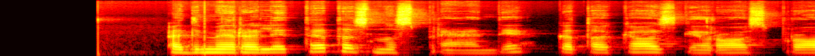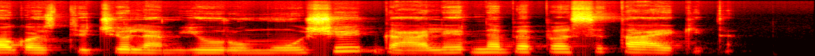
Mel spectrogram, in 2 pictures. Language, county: Lithuanian, Alytus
